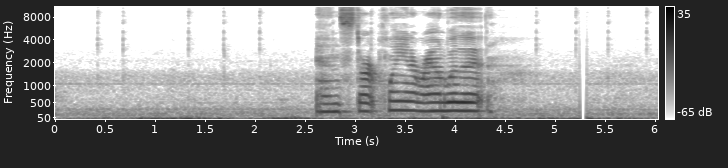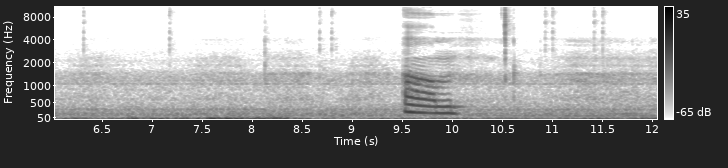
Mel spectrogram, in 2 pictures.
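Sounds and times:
computer mouse clicks: 0.4 - 2.2, 8.1 - 9.0, 10.5 - 11.7.

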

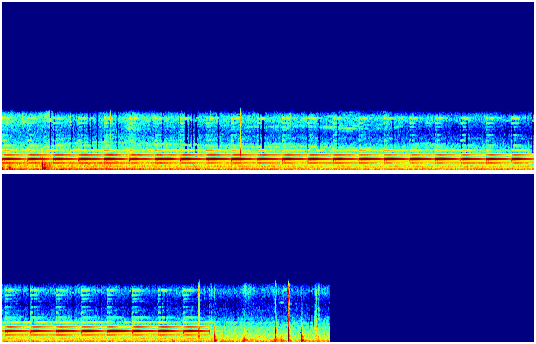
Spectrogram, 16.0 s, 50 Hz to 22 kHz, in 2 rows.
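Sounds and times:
railroad crossing bell ringing: 0.0 - 11.6.

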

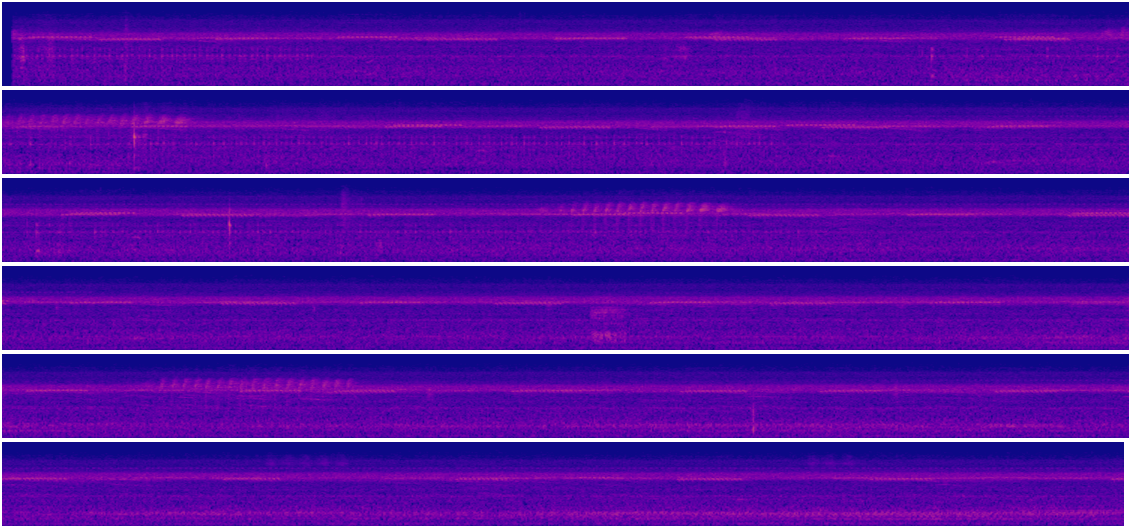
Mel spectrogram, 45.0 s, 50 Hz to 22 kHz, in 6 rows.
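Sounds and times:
insects trilling: 0.1 - 45.0
short rapid insect trills: 0.1 - 45.0
faint ticks: 7.3 - 9.4, 15.2 - 18.0.

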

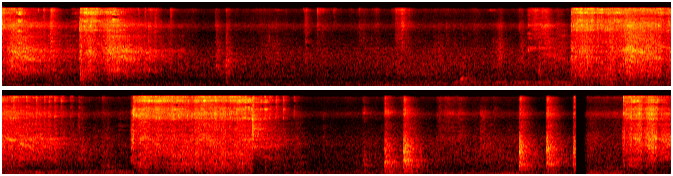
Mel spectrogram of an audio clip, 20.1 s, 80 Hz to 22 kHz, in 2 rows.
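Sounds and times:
harsh tool scraping overhead: 7.4 - 8.6.

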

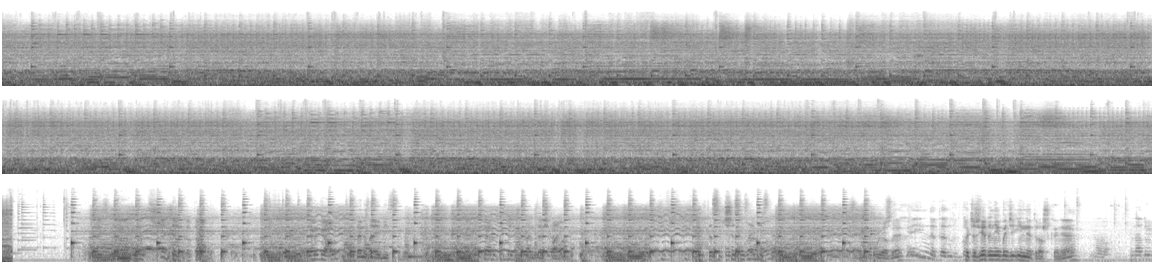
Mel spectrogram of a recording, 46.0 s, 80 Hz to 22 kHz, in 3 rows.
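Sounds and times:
fast low pulse: 0.0 - 30.8
distorted electric guitar riffing: 0.0 - 42.5.

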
